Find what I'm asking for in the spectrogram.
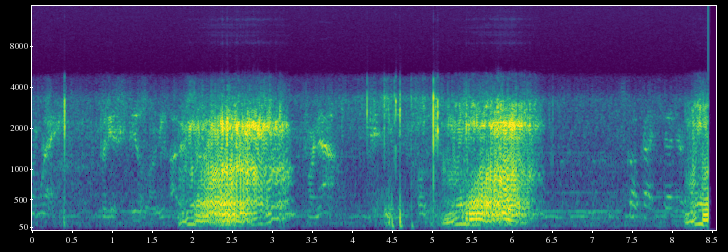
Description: This is me snoring, hahahaha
